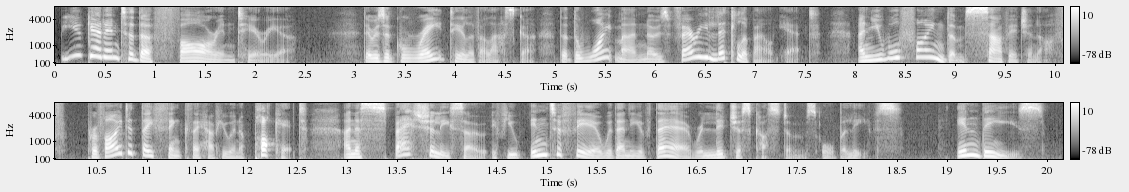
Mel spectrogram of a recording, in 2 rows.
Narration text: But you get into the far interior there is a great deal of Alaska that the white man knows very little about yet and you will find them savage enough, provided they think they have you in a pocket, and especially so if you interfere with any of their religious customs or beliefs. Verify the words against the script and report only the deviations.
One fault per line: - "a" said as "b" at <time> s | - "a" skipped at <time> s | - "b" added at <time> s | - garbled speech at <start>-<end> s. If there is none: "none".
- "In these" added at 19.1 s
